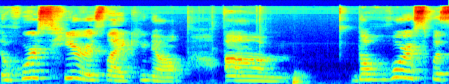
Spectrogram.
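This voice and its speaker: A woman talks in a plain, everyday voice, pitched fairly high. Her intonation is lively. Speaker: tarot reader. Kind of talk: tarot reading. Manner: casual, filler-heavy.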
